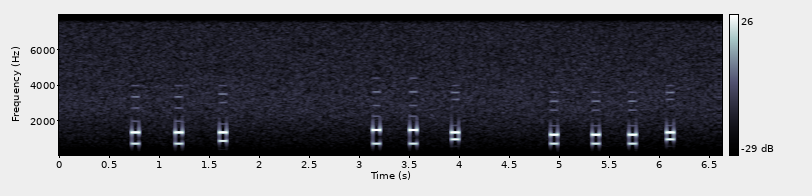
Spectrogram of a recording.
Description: DTMF, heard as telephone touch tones, dialled by hand, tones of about 70 ms. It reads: 228 330 1110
